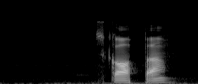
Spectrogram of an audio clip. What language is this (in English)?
Swedish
